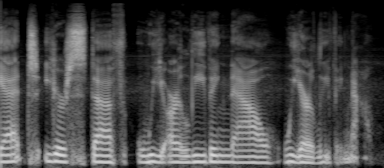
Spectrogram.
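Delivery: play-acted grave, no-nonsense, dead-serious delivery. Retelling how Dad came in and told them to leave: imitating Dad's serious tone. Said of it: "He looks at us so serious".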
